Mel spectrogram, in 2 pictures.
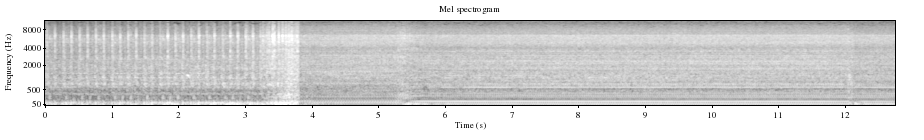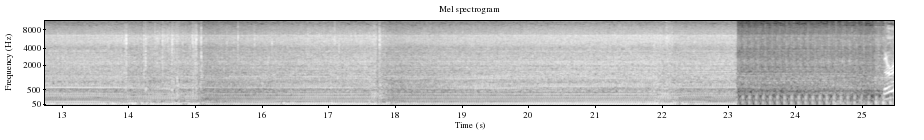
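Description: Wolfe Ridge PRO28C commercial log splitter engine running steadily and loud as it pushes a log through the wedge, the tone dipping briefly under load partway through before the engine cuts near the end.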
